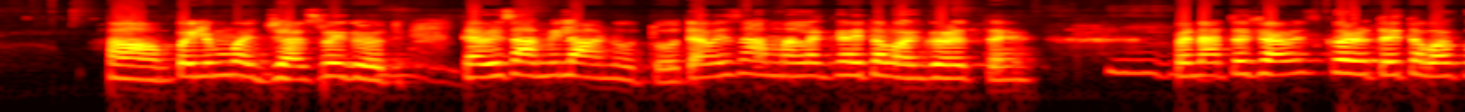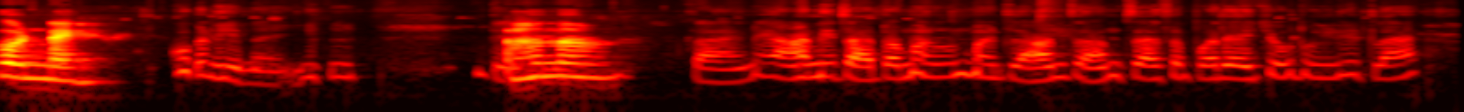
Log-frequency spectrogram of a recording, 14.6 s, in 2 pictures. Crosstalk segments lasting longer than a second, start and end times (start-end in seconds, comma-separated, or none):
none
